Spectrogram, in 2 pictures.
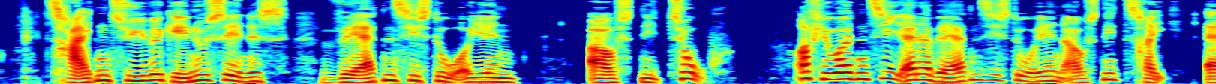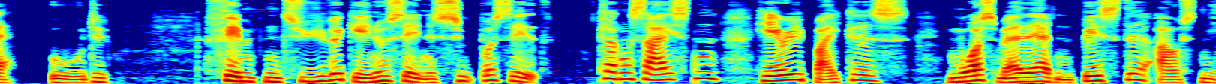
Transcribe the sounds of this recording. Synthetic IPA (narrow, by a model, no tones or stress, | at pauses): t͡sʰʁad̥n̩t͡sʰyːʋəɡ̥enuðˠsen̰əs | ʋæɐd̥n̩shisd̥o̝ɐ̰jən | ʔɑ̈ʊsnid̥̚t͡sʰo̝̰ː | ʔɒ̽fjo̝ɐd̥n̩t͡sʰḭːæɐɾæʋæɐd̥n̩shisd̥o̝ɐ̰jənɑ̈ʊsnid̥̚t͡sʰʁɛ̰ː | ʔæ | ɔ̽ːd̥ə | femd̥n̩t͡sʰyːʋəɡ̥enuðˠsen̰əsːuːb̥ɐseð̰ˠ | kʰlɒ̽ɡ̥n̩sɑ̈ɪsd̥n̩heʁib̥ɑɪkʰəs | mo̝ɐsmæðˠæɐd̥enb̥esd̥əʔɑ̈ʊsni̥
